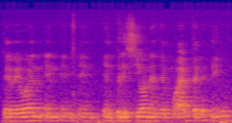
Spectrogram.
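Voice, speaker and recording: A man preaching a sermon at church, emphatic and animated, often dropping into a hushed voice as he tells a personal testimony. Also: medium pitch, moderate pace, slight background noise. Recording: very echoey church hall from far off.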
